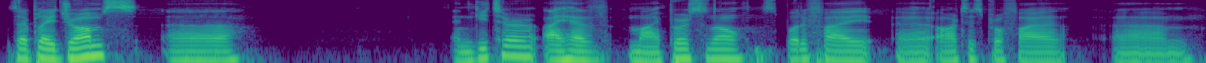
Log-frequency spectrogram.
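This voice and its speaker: A young Hungarian man chatting on a podcast, his English halting and full of "uh"s as he gathers his words. His voice sits fairly low and comes across close and dry, with no room sound. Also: darkish tone, clear, resonant tone, dry recording. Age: young adult. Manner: hesitant, many fillers and restarts in non-native English. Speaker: podcast co-host. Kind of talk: casual chat. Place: indoor room, seated in front of camera.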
